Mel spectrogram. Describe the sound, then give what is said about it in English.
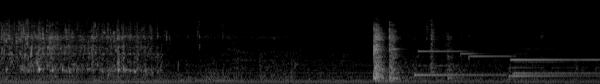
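Water pours steadily into a pot, to be warmed for space food, for a couple of seconds, followed by a short metallic clunk and a few soft electronic beeps. No one speaks. “Warm up some water for the space food.”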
